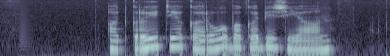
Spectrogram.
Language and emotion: Russian, sad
